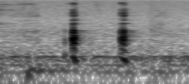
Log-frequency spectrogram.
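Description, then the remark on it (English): Two short, soft coughs in quick succession, about a third of a second apart, against a quiet background with no talking. “is that you doing all that coughing?”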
